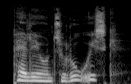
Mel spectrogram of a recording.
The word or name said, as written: palæontologisk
